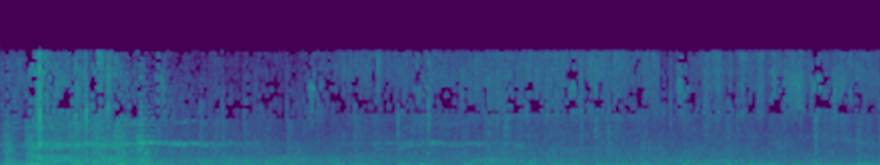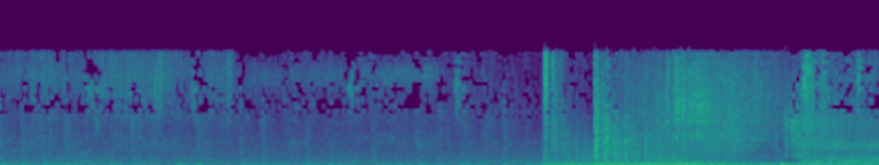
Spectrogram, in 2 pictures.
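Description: Action-film soundtrack: a background score over a low rumble, then a sudden loud boom about fourteen seconds in that lasts a couple of seconds.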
